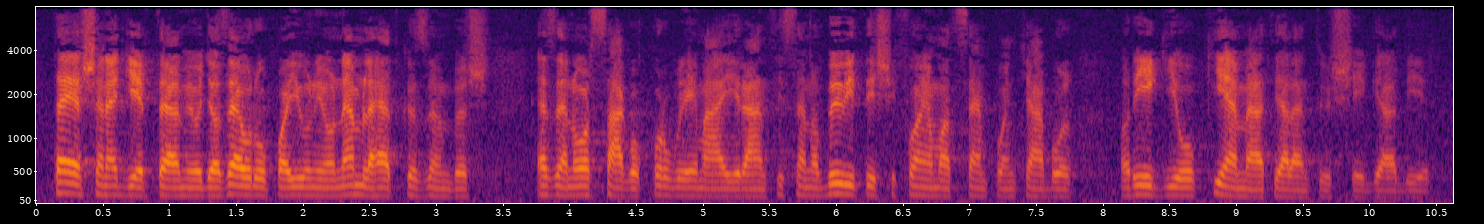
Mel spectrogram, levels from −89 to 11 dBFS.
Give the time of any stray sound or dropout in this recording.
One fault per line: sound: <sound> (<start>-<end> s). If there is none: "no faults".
no faults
